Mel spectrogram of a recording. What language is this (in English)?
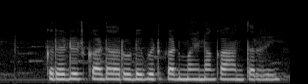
Magahi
